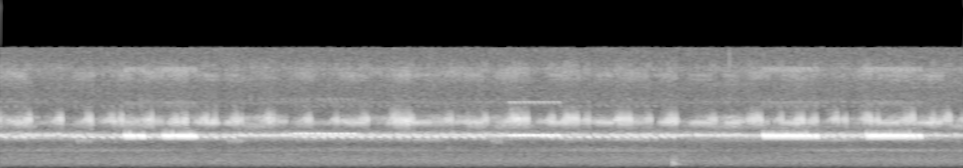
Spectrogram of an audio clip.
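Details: Crickets chirp gently at night in a rhythmic nighttime chorus, a continuous high shrill band with fast pulsing; several louder chirp bursts stand out, and one short click sounds near seven seconds.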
